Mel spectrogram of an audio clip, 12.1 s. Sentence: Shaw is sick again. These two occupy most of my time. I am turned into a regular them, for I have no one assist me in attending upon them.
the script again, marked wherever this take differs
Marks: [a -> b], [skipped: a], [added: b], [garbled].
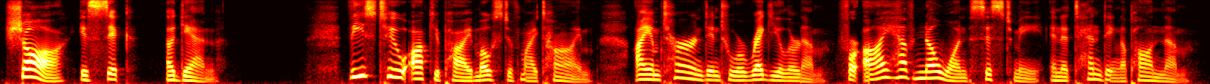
Shaw is sick again. These two occupy most of my time. I am turned into a regular them, for I have no one assist me in attending upon them.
